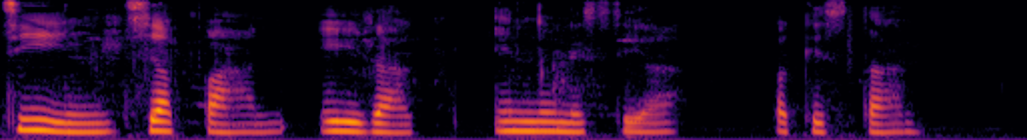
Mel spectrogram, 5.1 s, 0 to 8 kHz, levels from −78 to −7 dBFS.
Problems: background sounds at intervals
